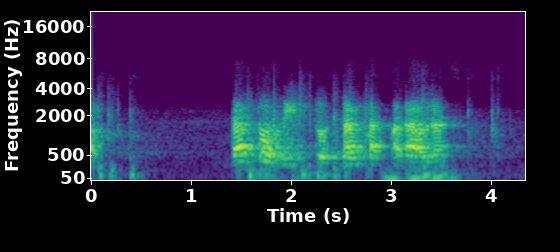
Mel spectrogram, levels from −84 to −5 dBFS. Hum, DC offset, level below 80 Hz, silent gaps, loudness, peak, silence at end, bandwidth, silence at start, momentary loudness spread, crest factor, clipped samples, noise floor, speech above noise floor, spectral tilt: none; under 0.1%; -42 dBFS; none; -18 LUFS; 0 dBFS; 0.3 s; 5.6 kHz; 0 s; 10 LU; 20 dB; under 0.1%; -59 dBFS; 40 dB; -6.5 dB/octave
